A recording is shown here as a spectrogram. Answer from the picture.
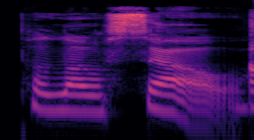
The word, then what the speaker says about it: Peloso: I was saying like Peloso and Pelosa for her last name. – It's Leviosa. – Oh my gosh. So I just wanted to make sure that I said it correctly because she is a victim. So it was Silvina Peloso.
